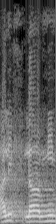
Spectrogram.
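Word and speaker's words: الم: அப்ப தொடர்ச்சியாக நாங்க ஓதுவது இதனுடைய ஓதல் முறையாக இருக்கிறது அலிஃப் லாம் மீம் இங்கே நாங்கள் அலிஃப் என்று ஓதிட்டு லாம் அப்படி என்று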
